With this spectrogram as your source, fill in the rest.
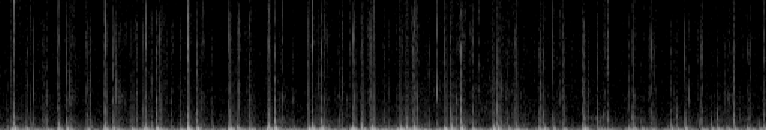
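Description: Fingertips and nails tap and scratch along the sides of a white Nike sneaker with a synthetic leather upper. The result is a rapid, irregular patter of short, dull, low-heavy taps, with faint scratchy brushing between them.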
